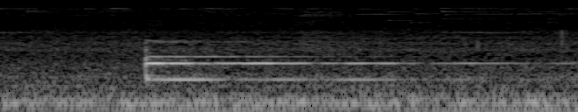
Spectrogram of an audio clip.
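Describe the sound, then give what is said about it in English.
A Tibetan bell is struck once to mark the transition into meditation and rings on with a clear, sustained tone that slowly fades over several seconds, heard alone above a quiet low background hum. “Like we often do, we can use the sound of the Tibetan bells to help us make that transition.”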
